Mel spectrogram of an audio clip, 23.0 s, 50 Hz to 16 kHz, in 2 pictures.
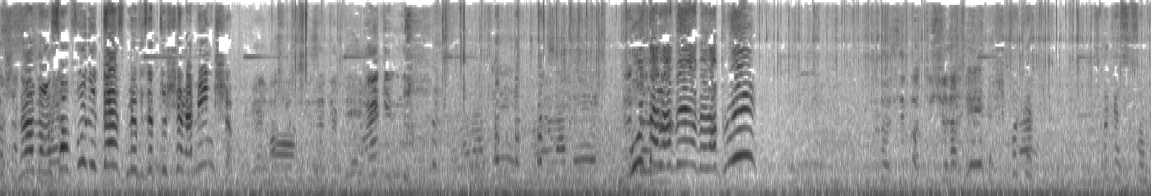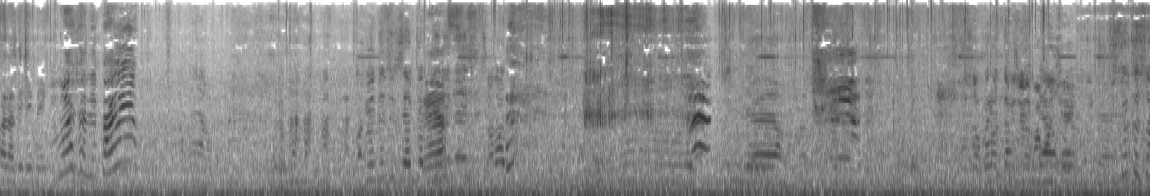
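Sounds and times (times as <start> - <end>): women talking: 0.0 - 7.6, 8.7 - 13.7, 15.0 - 23.0
car driving rumble: 0.0 - 23.0.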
